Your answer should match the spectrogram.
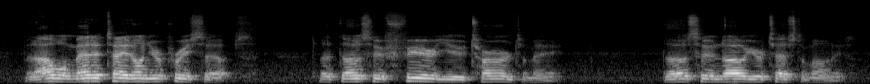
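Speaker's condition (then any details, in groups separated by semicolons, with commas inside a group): No condition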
